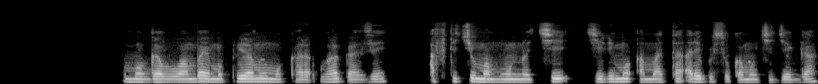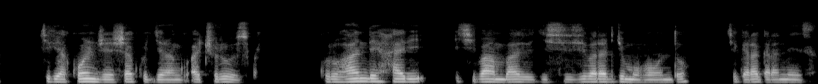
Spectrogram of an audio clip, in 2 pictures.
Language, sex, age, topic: Kinyarwanda, male, 18-24, finance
